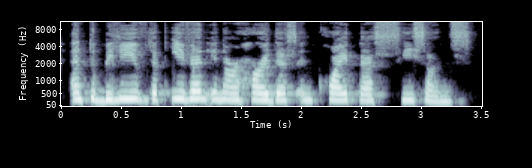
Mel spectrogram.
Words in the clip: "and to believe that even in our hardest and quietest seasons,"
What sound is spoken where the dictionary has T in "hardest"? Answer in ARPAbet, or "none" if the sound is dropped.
T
